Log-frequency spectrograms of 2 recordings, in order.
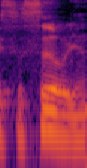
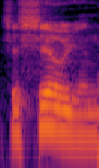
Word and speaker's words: Shishilian: I like to say Sicilian. This is easier, but Shishilian is that's how it's pronounced.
